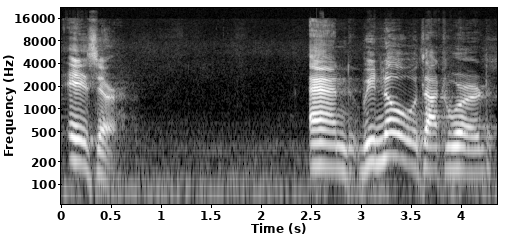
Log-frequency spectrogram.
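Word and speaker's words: עזר: I guess if you can see it, you may recall the word that is used in Hebrew is pronounced ezer.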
